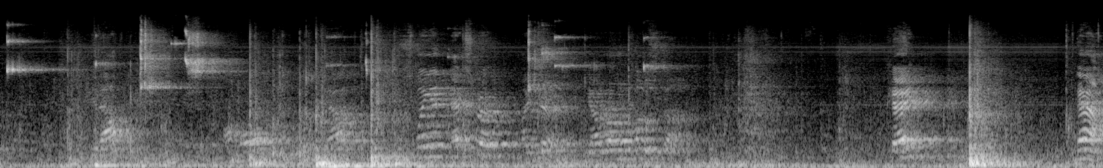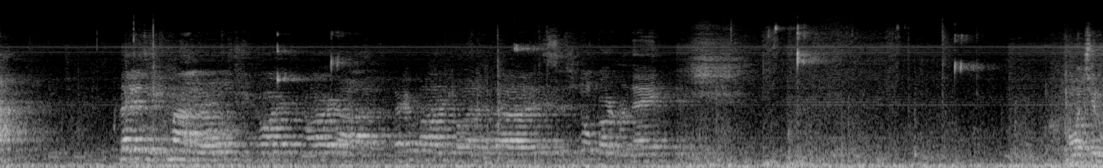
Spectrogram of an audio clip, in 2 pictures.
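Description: Basketballs bouncing on a hardwood gym floor and sneakers squeaking as players run a drill, in a large echoing gym, with the loudest thuds about three and ten seconds in. Voices talk in the background through the second half.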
